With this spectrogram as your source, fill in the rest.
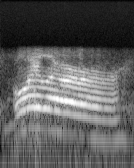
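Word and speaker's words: Euler: uclid is a Greek geometry but not pronounced pronounced Oiler okay yes Oiler probably one of the top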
